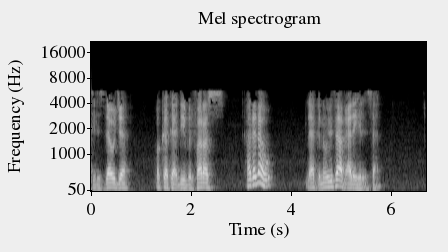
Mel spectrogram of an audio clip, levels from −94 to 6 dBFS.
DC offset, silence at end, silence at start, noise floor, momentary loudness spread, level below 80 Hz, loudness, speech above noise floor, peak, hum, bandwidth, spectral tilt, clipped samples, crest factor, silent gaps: under 0.1%; 0.9 s; 0 s; -61 dBFS; 15 LU; -52 dBFS; -19 LUFS; 43 dB; -4 dBFS; none; 5.8 kHz; -9.5 dB/octave; under 0.1%; 16 dB; none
